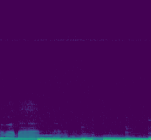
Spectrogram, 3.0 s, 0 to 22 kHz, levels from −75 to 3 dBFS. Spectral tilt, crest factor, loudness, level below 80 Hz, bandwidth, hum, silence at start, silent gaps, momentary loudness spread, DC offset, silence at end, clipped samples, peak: -10.5 dB/octave; 12 dB; -27 LUFS; -50 dBFS; 2.8 kHz; 50 Hz at -45 dBFS; 0 s; none; 5 LU; under 0.1%; 0 s; under 0.1%; -12 dBFS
